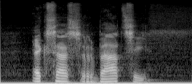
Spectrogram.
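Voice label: "exacerbatie", Dutch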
